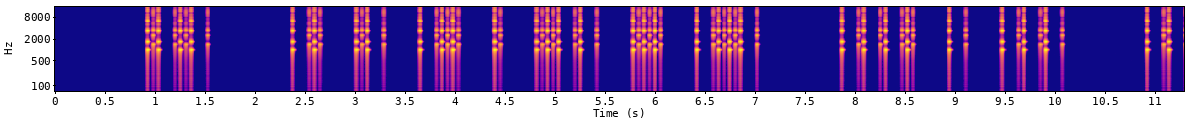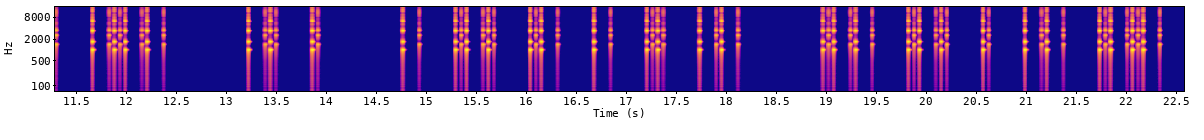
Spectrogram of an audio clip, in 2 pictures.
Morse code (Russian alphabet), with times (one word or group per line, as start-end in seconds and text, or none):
1.0-1.6 Я
2.4-7.0 НАДЕЮСЬ
7.9-10.1 ЧТО
10.9-12.4 МЫ
13.3-13.9 НЕ
14.8-18.1 ТРАТИМ
19.0-22.4 ВРЕМЯ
